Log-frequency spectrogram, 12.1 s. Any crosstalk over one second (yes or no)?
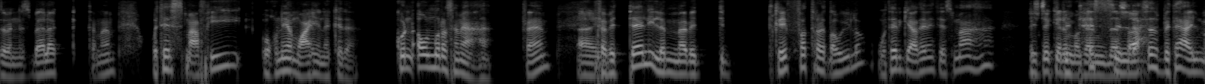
yes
